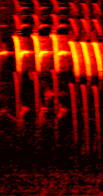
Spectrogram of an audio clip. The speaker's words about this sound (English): if it's your first time hearing a northern yellow warbler sing,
